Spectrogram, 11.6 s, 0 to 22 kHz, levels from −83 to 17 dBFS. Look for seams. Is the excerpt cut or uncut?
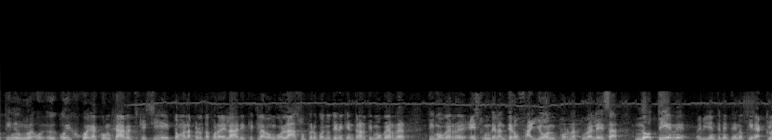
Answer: uncut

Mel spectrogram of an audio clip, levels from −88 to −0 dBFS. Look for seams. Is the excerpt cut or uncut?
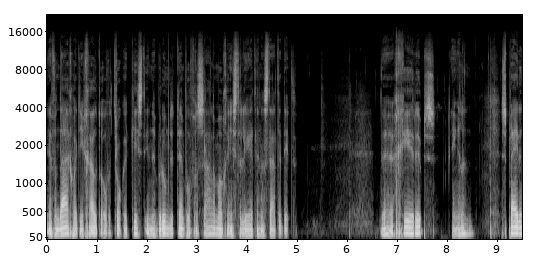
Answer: uncut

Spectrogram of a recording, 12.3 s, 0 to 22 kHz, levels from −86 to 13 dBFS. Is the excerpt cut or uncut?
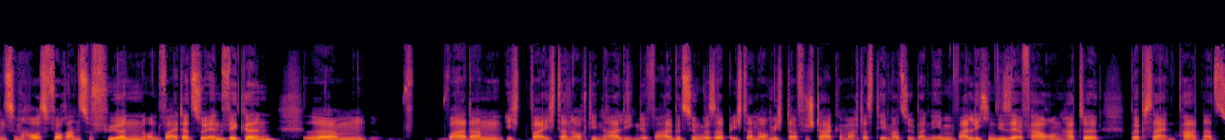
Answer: cut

